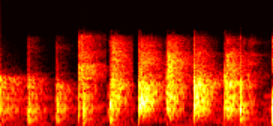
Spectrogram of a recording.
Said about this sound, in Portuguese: Olha, parabéns, salva de palmas aí para ele.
